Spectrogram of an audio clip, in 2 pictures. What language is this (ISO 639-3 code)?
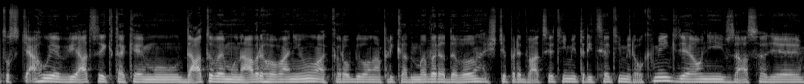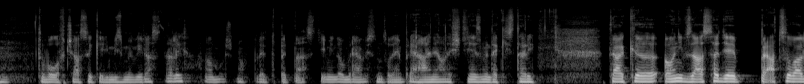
slk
